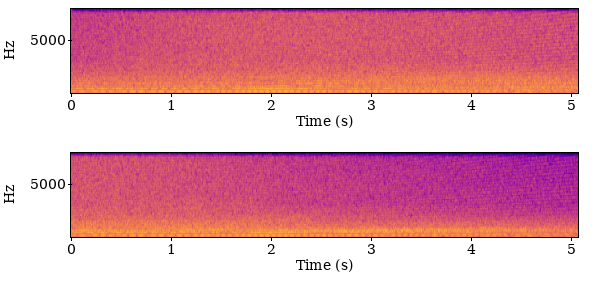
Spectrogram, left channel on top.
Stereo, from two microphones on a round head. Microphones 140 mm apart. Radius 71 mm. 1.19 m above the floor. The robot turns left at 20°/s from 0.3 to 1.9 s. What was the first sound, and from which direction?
A drone, 35° right (ahead or behind).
